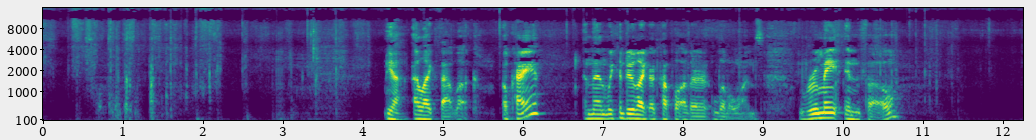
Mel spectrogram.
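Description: Paper pages rustle as they are handled and turned.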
